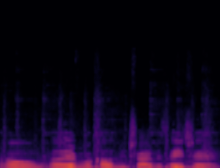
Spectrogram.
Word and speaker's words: Etienne: Back at home, everyone calls me Travis Etienne. It's like there's different ways to pronounce it, Etienne, Etienne, but everyone back at home calls me Travis Etienne.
